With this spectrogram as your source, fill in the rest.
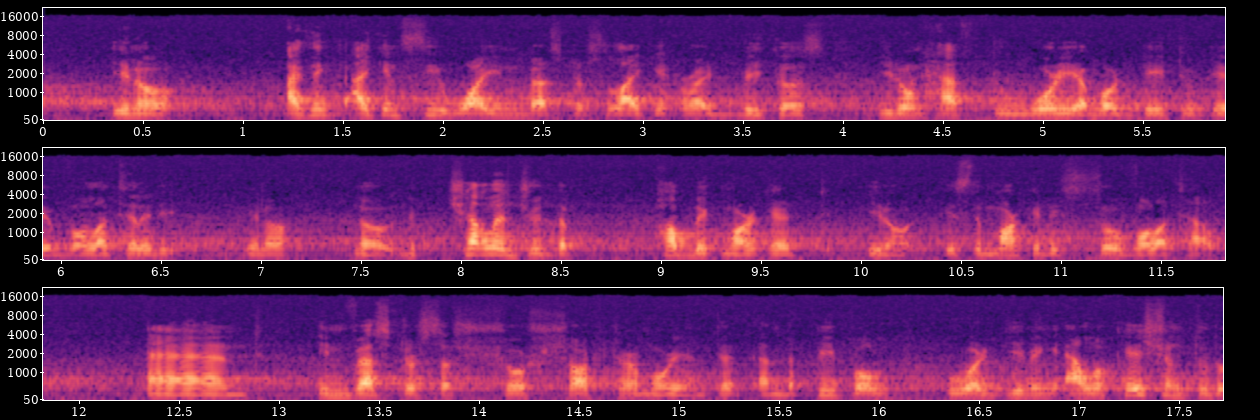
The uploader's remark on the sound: from the Sooner Than You Think conference in Brooklyn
